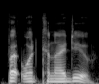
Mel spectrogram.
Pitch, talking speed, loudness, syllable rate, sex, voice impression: 125 Hz, 300 wpm, -17 LUFS, 6.0 syllables/s, male, masculine, adult-like, tensed, bright, clear, fluent, cool, refreshing, calm, friendly, reassuring, wild, lively, slightly kind, modest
